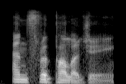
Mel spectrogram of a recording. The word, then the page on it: Anthropology: British English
